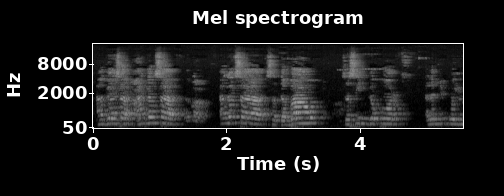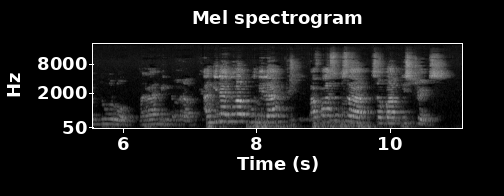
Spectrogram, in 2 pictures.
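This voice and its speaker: Filipino pastor preaching in an echoey hall. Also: male voice, extremely high pitch, steady tone, measured pace, fairly bright tone. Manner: storytelling, mixing Tagalog and English, frequent "diba?". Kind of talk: sermon. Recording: echoey, distant church recording with noise.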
